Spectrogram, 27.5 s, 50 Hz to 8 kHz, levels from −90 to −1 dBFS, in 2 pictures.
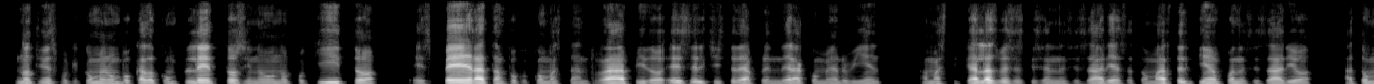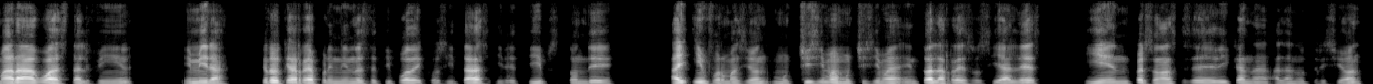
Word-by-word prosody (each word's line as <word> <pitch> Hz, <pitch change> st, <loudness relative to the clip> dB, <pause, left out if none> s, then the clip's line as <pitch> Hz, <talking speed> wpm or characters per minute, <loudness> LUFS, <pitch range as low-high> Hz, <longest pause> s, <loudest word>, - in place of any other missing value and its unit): No 115 Hz, -1 st, -6 dB
tienes 115 Hz, 0 st, -13 dB
por 105 Hz, -2 st, -26 dB
qué 105 Hz, +1 st, -35 dB
comer 110 Hz, 0 st, -9 dB
un 105 Hz, 0 st, -9 dB
bocado 100 Hz, 0 st, -5 dB
completo, 115 Hz, +5 st, -2 dB
sino 105 Hz, -2 st, -15 dB
uno 100 Hz, -2 st, -15 dB
poquito. 115 Hz, +2 st, -5 dB, 0.4 s
Espera, 115 Hz, +4 st, +7 dB
tampoco 105 Hz, -1 st, -13 dB
comas 100 Hz, -2 st, -15 dB
tan 95 Hz, 0 st, -21 dB
rápido. 110 Hz, +1 st, 0 dB
Es 125 Hz, +4 st, -5 dB
el 145 Hz, -3 st, -8 dB
chiste 110 Hz, 0 st, -20 dB
de 115 Hz, -, -5 dB
aprender 100 Hz, 0 st, -9 dB
a 120 Hz, -, -4 dB
comer 100 Hz, -1 st, -19 dB
bien, 100 Hz, +1 st, -18 dB, 0.4 s
a 110 Hz, -, -21 dB
masticar 100 Hz, +3 st, -4 dB
las 135 Hz, -1 st, +7 dB
veces 110 Hz, -1 st, -11 dB
que 100 Hz, -1 st, -30 dB
sean 100 Hz, 0 st, -19 dB
necesarias, 100 Hz, +1 st, -9 dB
a 95 Hz, -, -25 dB
tomarte 110 Hz, +8 st, -5 dB
el 135 Hz, -2 st, -9 dB
tiempo 110 Hz, -2 st, -6 dB
necesario, 100 Hz, -1 st, -9 dB, 0.3 s
a -, -, -17 dB
tomar 105 Hz, +5 st, +4 dB
agua 120 Hz, -2 st, +10 dB
hasta 105 Hz, -3 st, -2 dB
el 100 Hz, +2 st, -9 dB
fin. 100 Hz, +6 st, -13 dB, 0.5 s
Y 110 Hz, -, -11 dB
mira, 110 Hz, -3 st, +1 dB, 0.3 s
creo 130 Hz, +3 st, +6 dB
que 140 Hz, -1 st, +6 dB
reaprendiendo 105 Hz, -2 st, 0 dB
este 115 Hz, -3 st, -11 dB
tipo 100 Hz, +3 st, -4 dB
de 105 Hz, -3 st, -2 dB
cositas 110 Hz, +8 st, +1 dB
y 105 Hz, -, -28 dB
de 95 Hz, -1 st, -21 dB
tips 115 Hz, 0 st, -12 dB
donde 100 Hz, -2 st, -7 dB, 0.6 s
hay -, -, +7 dB
información, 110 Hz, -4 st, -4 dB
muchísima, 135 Hz, +7 st, -5 dB
muchísima 110 Hz, 0 st, -6 dB
en 100 Hz, +1 st, -15 dB
todas 110 Hz, +2 st, +8 dB
las 115 Hz, -2 st, +1 dB
redes 105 Hz, 0 st, -4 dB
sociales, 105 Hz, +5 st, -4 dB, 0.5 s
y 110 Hz, -1 st, -4 dB
en 100 Hz, -1 st, -8 dB
personas 105 Hz, +3 st, -3 dB
que 100 Hz, -, -38 dB
se 100 Hz, -, -13 dB
dedican 95 Hz, +1 st, -7 dB
a 95 Hz, 0 st, -12 dB
a 95 Hz, -, -19 dB
la 95 Hz, -2 st, -14 dB
nutrición 95 Hz, 0 st, -10 dB
105 Hz, 160 wpm, -24 LUFS, 100-115 Hz, 0.6 s, agua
